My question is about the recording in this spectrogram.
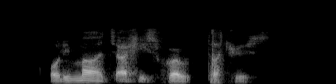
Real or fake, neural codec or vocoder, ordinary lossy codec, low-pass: fake; codec, 16 kHz, 1 kbps, X-Codec, WavLM features, trained on Multilingual LibriSpeech; AAC, 24 kbps; 5.4 kHz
